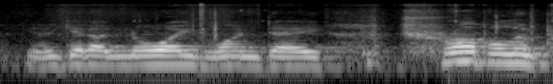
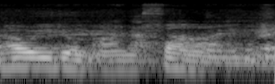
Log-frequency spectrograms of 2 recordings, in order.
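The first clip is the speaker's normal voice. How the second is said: much lower and softer, serene and holy; put-on spiritual voice; 7 semitones lower, 7 dB quieter than usual. Alcoholic at a meeting faking calm, low serene voice. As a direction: drop the voice down to sound spiritual. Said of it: "so the voice goes down to about here".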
